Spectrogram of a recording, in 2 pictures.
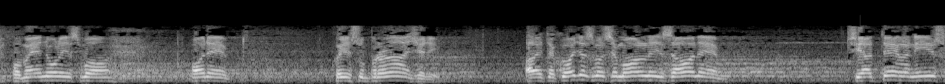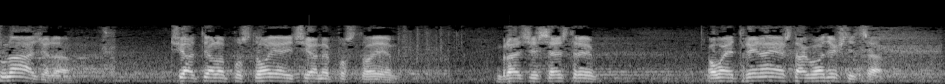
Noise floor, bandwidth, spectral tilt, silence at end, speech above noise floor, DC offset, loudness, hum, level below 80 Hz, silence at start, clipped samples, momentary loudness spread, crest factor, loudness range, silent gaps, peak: -35 dBFS; 6.6 kHz; -3.5 dB/octave; 0 s; 22 dB; under 0.1%; -14 LUFS; none; -56 dBFS; 0 s; under 0.1%; 17 LU; 16 dB; 3 LU; none; 0 dBFS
